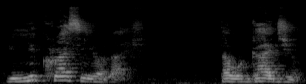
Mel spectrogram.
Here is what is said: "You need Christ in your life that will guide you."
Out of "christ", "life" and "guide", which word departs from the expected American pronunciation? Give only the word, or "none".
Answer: christ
